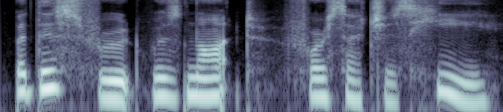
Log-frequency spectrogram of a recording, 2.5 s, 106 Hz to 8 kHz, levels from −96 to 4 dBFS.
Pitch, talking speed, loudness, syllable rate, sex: 195 Hz, 215 wpm, -17 LUFS, 3.9 syllables/s, female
